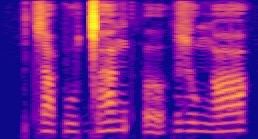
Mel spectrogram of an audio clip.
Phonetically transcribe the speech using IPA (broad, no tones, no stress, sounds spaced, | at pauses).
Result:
t͡s ɑ p u ɡ͡ǀ aː ŋ t͡sʼ ɤ | z u ŋ ɑ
